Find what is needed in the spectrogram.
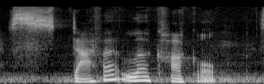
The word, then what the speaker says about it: staphylococcal: but it is pronounced staphylococcal.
